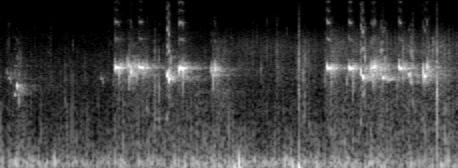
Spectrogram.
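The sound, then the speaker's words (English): A wild bird calls in the distance in Barfoot Park in high, rapid chirping bursts, two main flurries of thin trilling notes over a low background murmur, fairly faint and no speech. “Wild bird calling in the distance there.”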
